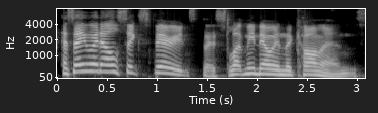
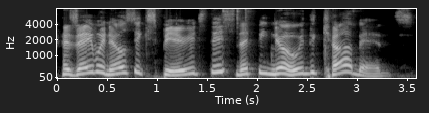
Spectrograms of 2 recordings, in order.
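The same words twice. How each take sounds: First: It is said in his natural voice. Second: It is said in a put-on character voice.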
